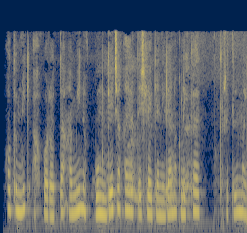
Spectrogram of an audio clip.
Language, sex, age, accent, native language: Uzbek, female, 19-29, Namangan, Uzbek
